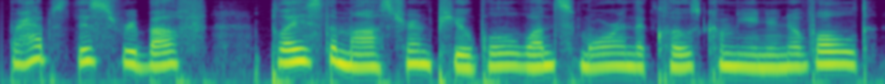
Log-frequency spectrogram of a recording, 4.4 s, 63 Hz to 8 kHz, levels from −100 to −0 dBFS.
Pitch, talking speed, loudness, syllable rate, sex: 195 Hz, 215 wpm, -18 LUFS, 5.9 syllables/s, female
